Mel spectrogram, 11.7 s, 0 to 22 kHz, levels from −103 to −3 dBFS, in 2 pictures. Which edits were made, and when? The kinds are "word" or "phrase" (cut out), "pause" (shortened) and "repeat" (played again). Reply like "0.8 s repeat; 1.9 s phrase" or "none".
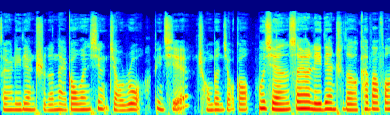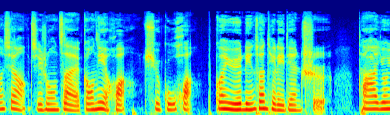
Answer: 2.2 s pause; 3.8 s pause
